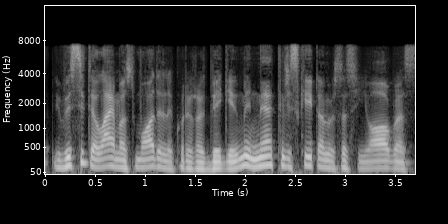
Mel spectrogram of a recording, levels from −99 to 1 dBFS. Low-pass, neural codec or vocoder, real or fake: 7.2 kHz; codec, 16 kHz, 1 kbps, X-Codec, HuBERT features, trained on balanced general audio; fake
